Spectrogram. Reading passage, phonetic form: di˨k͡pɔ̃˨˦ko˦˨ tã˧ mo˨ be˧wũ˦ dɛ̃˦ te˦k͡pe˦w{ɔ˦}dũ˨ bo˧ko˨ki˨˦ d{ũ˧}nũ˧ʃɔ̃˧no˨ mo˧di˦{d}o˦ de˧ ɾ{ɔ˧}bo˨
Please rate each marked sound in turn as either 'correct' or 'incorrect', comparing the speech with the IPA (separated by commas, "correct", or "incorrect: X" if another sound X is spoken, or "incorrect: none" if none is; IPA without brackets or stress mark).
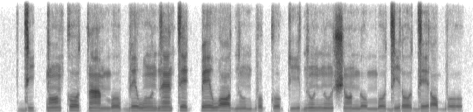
incorrect: ɔ˦˨, incorrect: ũ˦, incorrect: ɾ, correct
